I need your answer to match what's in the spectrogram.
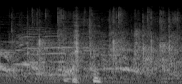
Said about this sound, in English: the old people are here, clap. Okay, we'll go with it.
